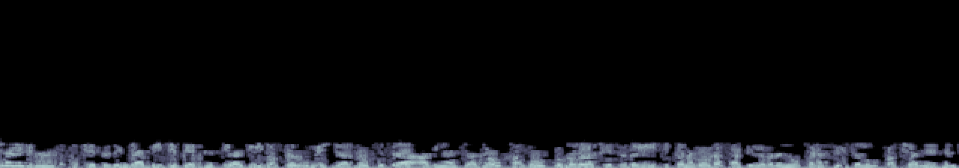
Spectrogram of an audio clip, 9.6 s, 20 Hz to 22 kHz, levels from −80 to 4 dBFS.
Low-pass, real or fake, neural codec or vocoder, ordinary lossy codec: 3.6 kHz; real; none; Opus, 64 kbps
